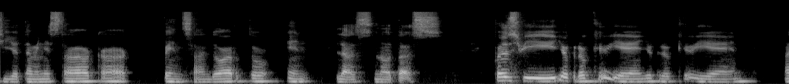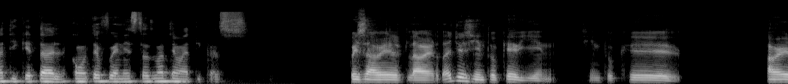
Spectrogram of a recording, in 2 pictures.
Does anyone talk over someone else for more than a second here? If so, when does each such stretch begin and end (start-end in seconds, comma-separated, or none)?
none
